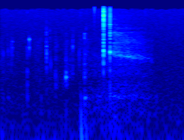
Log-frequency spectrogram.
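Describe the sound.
A person takes a sip of a drink: a few soft, wet mouth clicks and a short swallow, faint and heard alone without talk.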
